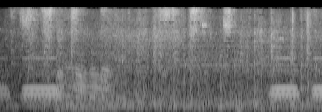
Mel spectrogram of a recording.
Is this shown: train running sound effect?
yes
